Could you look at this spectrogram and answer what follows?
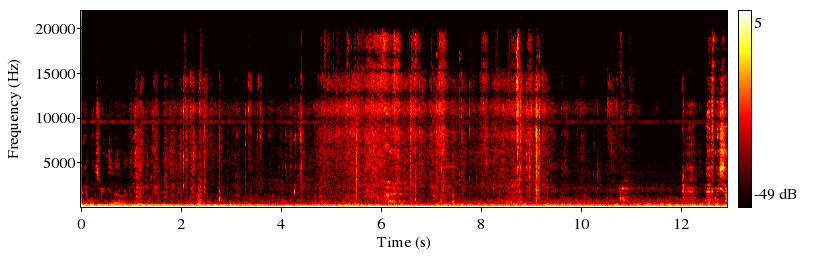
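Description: A Dodge Charger Hellcat engine idles with a low, steady rumble, close and continuous the whole time.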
